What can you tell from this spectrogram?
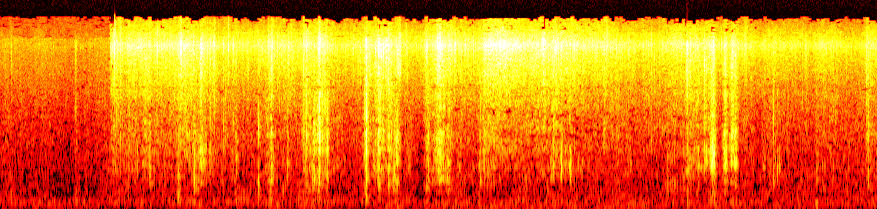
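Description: A wooden spatula stirring and scraping an egg and bread mixture around an aluminium camping pot. It starts about a second in as an irregular run of scrapes and knocks against the metal.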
